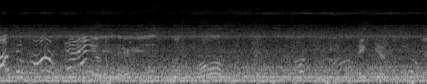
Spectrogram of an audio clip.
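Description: A parked jet airliner running, a steady hum with a high whine held over it, with short snatches of voices on top.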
